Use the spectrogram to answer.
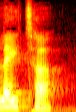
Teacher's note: often with an ER ending like water, later, better, it ends in an open, relaxed schwa sound.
